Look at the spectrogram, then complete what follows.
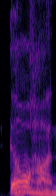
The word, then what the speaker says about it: Ilhan Omar: Ilhan, that's it.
